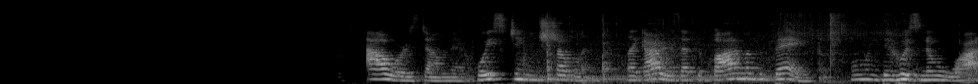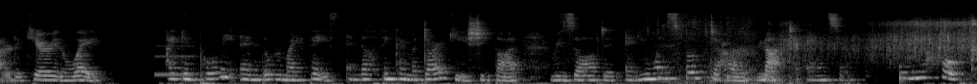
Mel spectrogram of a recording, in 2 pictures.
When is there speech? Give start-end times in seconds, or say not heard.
3.6-10.8, 11.4-19.5.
